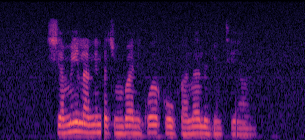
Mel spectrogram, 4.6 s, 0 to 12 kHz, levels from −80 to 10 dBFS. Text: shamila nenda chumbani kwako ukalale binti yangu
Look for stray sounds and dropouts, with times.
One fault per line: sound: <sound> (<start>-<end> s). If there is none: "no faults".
sound: dropout (1.5-1.6 s)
